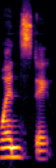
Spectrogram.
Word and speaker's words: Wednesday: The D and the N in Wednesday are not mistakes. They were once pronounced wed. Three distinct syllables fully articulated. But in natural speech, sounds that are awkward to say next to each other get dropped. The D became silent because wedgeness is genuinely hard to say quickly, so speakers started skipping it.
